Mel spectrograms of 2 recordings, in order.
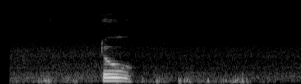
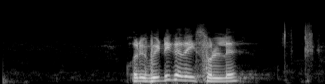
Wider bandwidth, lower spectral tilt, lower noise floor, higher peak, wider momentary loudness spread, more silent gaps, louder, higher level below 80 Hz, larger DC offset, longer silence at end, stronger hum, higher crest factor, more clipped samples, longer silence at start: first, 8.8 kHz vs 6.4 kHz; first, -9.5 dB/octave vs -5 dB/octave; second, -53 dBFS vs -63 dBFS; second, -6 dBFS vs -2 dBFS; first, 27 LU vs 18 LU; neither; second, -20 LUFS vs -16 LUFS; second, -62 dBFS vs -56 dBFS; neither; first, 0.65 s vs 0.15 s; neither; about the same, 20 dB vs 18 dB; neither; second, 0.45 s vs 1.3 s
